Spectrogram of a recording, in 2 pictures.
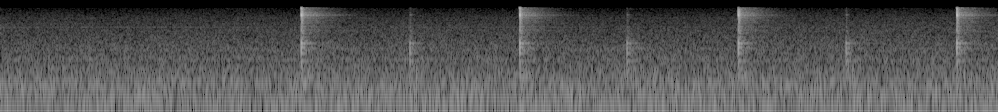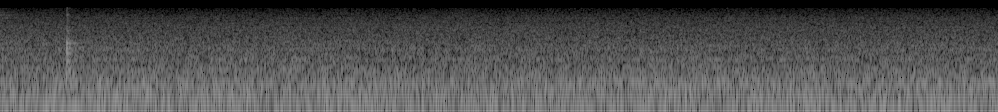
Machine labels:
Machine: valve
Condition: normal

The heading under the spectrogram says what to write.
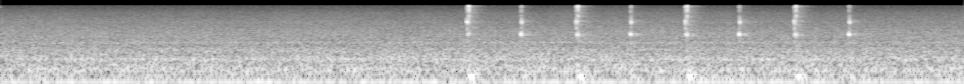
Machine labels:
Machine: valve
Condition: normal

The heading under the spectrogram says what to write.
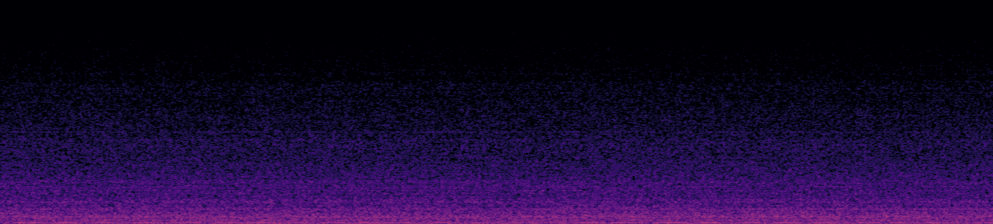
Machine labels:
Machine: fan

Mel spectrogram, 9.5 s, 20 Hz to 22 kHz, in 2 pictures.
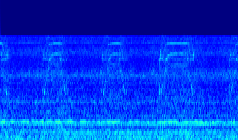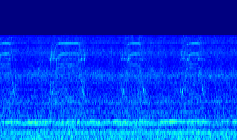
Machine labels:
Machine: slide rail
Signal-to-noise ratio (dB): -6 dB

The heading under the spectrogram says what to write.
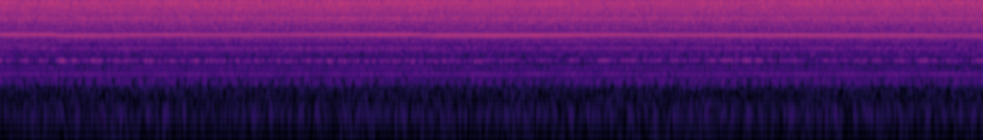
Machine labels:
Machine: pump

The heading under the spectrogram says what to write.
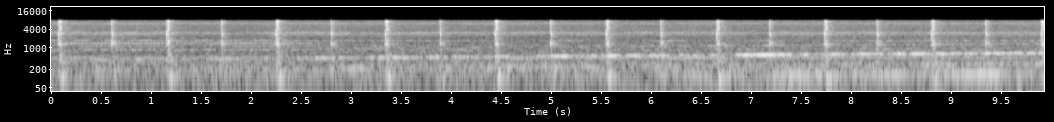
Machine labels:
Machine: valve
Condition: normal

